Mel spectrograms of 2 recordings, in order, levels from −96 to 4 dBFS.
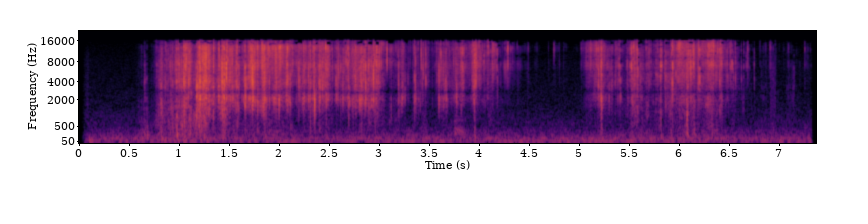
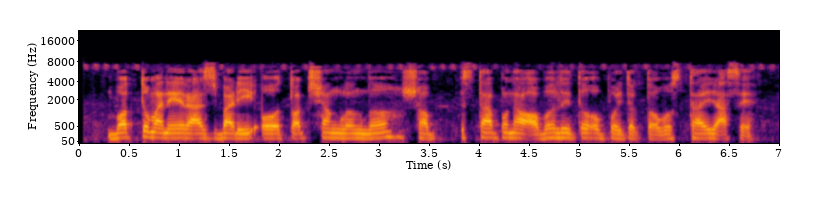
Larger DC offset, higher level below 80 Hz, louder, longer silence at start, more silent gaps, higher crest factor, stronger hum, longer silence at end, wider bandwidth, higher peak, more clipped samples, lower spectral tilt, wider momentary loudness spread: neither; second, -64 dBFS vs -56 dBFS; second, -29 LUFS vs -18 LUFS; first, 0.6 s vs 0.05 s; neither; first, 30 dB vs 16 dB; neither; first, 0.45 s vs 0.25 s; first, 16.5 kHz vs 8 kHz; about the same, -4 dBFS vs -2 dBFS; neither; second, 2 dB/octave vs -4 dB/octave; first, 14 LU vs 8 LU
